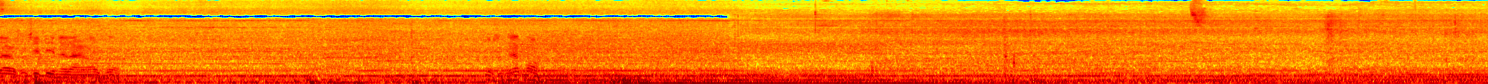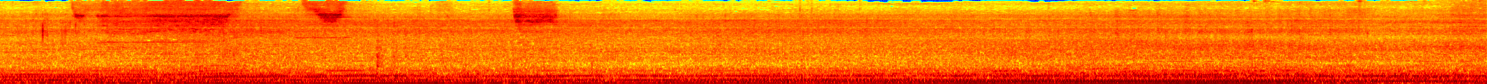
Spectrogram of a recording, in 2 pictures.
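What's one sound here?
An excavator's diesel engine rumbles steadily nearby.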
